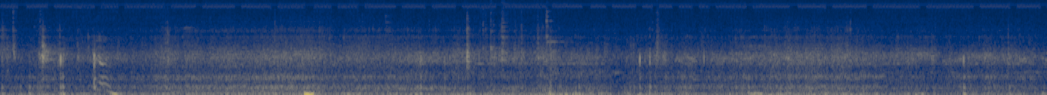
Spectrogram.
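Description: A mountain bike being pulled off a packed uplift bike rack and wheeled away: scattered metallic clicks and rattles of frames, brakes and handlebars knocking together, with one heavy thump about three seconds in.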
